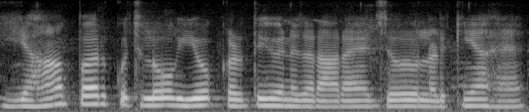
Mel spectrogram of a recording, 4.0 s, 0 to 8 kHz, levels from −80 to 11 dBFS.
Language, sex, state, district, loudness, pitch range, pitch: Hindi, male, Uttar Pradesh, Lalitpur, -14 LUFS, 160-185 Hz, 170 Hz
